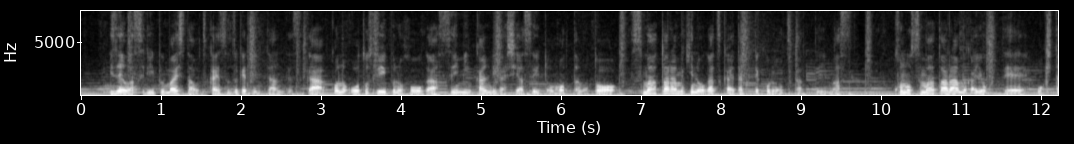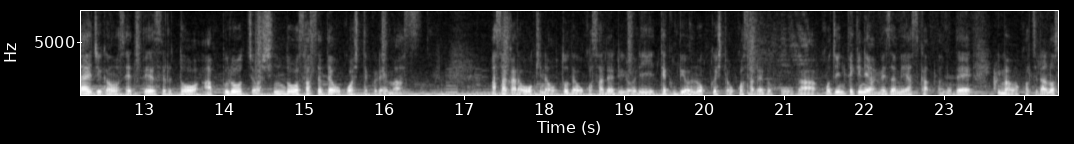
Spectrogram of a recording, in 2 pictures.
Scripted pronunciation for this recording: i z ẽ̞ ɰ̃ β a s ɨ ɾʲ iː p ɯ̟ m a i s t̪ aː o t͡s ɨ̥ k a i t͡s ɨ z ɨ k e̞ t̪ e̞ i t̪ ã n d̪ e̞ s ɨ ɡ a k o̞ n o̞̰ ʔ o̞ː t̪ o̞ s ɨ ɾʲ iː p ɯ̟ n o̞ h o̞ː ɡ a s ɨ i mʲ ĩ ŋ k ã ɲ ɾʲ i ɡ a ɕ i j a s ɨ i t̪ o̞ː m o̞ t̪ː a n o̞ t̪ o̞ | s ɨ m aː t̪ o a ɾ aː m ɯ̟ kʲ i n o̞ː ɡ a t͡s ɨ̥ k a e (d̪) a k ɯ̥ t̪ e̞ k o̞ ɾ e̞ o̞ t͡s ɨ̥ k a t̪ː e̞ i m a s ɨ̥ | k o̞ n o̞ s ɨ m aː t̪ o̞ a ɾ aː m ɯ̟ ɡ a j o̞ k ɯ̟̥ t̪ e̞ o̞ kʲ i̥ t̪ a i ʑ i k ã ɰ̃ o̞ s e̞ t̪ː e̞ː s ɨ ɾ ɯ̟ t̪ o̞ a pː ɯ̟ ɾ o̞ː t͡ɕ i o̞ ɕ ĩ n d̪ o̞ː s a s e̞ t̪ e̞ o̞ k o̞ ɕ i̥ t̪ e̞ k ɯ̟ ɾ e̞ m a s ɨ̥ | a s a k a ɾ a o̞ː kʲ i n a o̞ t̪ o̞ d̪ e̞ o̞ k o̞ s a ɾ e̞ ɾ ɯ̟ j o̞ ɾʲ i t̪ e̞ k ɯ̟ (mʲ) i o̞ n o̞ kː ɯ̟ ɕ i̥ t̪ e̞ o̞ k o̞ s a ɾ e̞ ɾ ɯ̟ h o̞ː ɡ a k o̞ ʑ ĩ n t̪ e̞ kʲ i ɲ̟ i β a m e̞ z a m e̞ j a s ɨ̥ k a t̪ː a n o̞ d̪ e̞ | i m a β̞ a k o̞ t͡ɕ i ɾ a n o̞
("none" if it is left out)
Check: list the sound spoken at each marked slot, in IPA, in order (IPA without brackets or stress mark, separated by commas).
t̪, bʲ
